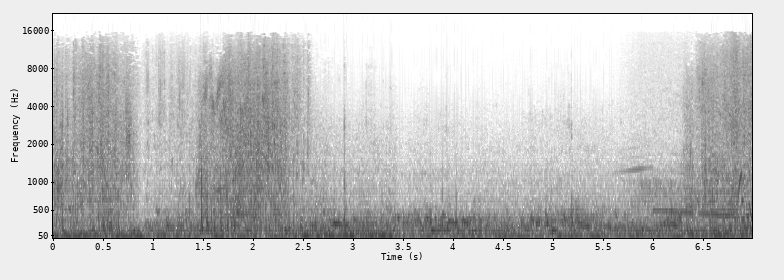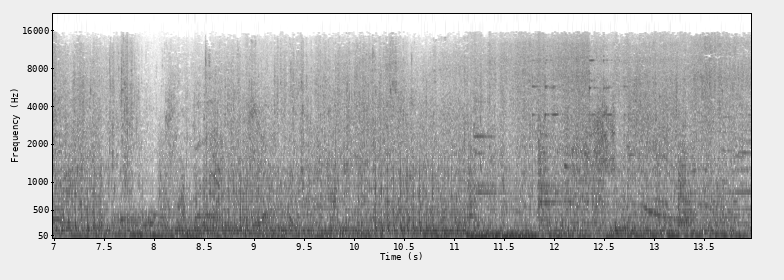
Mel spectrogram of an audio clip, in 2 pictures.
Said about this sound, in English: The men are trying to get off the boat. And when they go underwater, he makes us go underwater, not just visually, but with sound. Here, let's listen to that.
